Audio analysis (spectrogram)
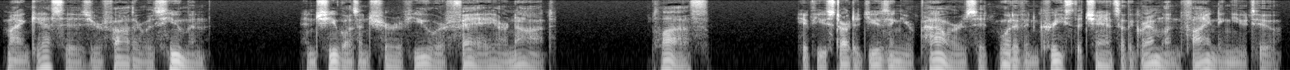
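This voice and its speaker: A man playing a protective, tender were-dragon lover in an intimate audio roleplay, with a husky voice and a slow, comforting murmur. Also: darkish tone, dry recording, studio quality, full character voice. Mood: gentle, explaining. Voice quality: very deep, husky.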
